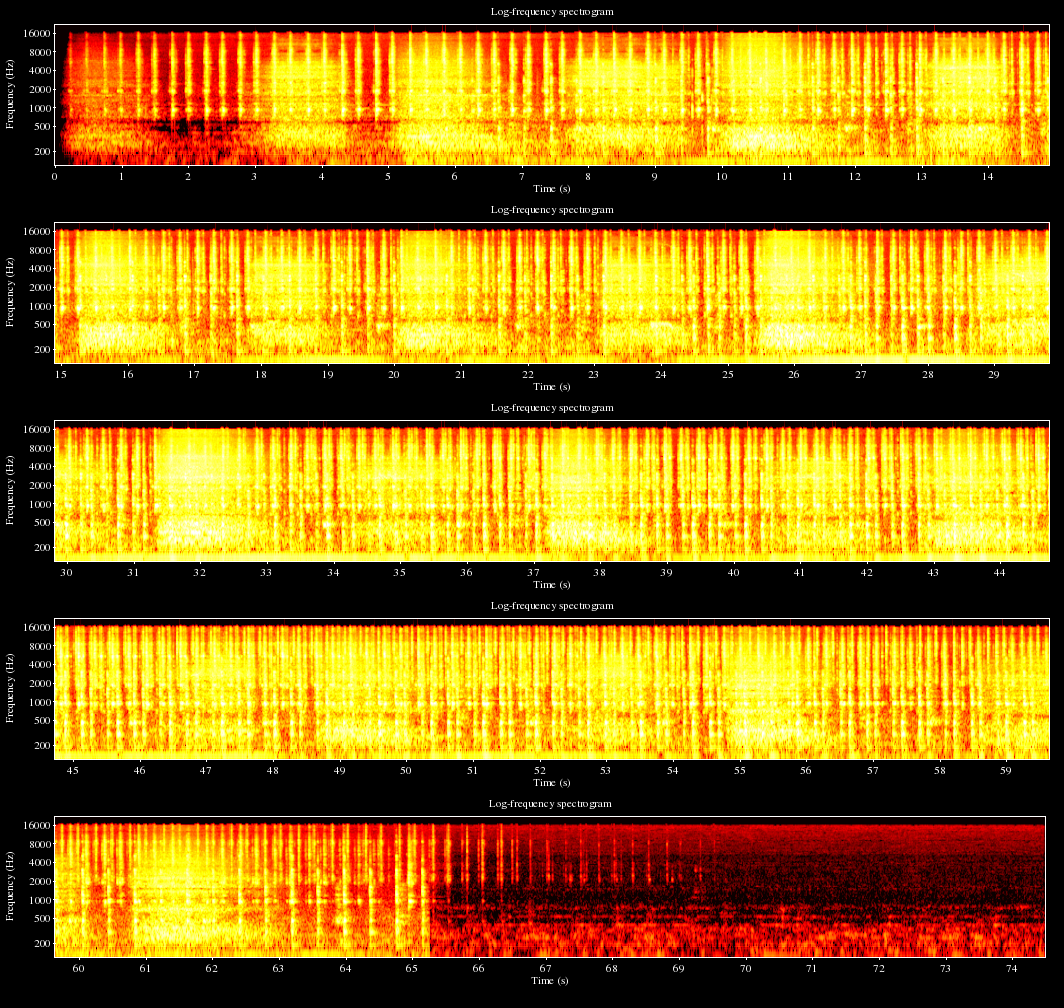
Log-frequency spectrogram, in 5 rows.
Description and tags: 20090405.tictac.breathing.mix
mixed several of my clock tictac sounds to get an effect of ... going crazy, I guess.
machine, tac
